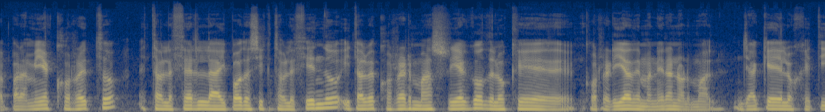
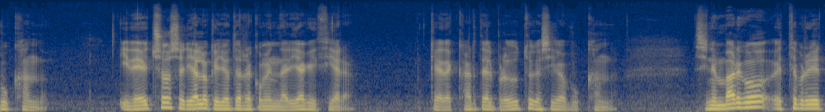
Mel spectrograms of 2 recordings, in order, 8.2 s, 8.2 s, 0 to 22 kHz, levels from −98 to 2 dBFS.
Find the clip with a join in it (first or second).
first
